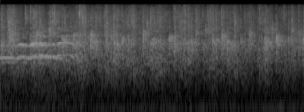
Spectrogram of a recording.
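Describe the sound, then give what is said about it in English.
A debate audience breaks into steady applause, voting by clapping for the view that Twitter and Facebook should severely limit online speech. A dense wash of many hands clapping at a fairly even loudness for several seconds, with a brief whistle-like tone near the start. “Those of you who think so, clap.”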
